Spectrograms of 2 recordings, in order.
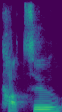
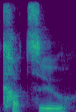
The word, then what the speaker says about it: katsu: One of my favorite things was katsu. I mean, Americans say katsu kind of strongly. You can find that at like kind of islander type restaurants here. We would just say kats, like chicken kats, pork kats, tonkatsu, like different things like that.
